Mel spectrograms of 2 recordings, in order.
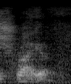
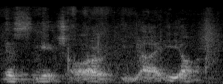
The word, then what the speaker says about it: Schreier: Their name was Schreier. S-C-H-R-E-I-E-R.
